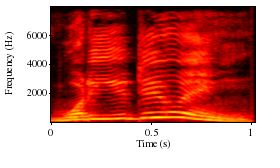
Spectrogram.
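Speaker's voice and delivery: voice lifts at the end with rising tune on doing. Explaining english tone, demonstrating a rising question intonation. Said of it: "Where we go up with a question".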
